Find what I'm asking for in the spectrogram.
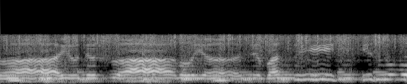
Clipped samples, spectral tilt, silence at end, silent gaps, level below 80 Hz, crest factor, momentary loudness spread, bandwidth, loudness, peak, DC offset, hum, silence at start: under 0.1%; -11 dB/octave; 0 s; none; -66 dBFS; 14 dB; 6 LU; 4.3 kHz; -18 LUFS; -4 dBFS; under 0.1%; none; 0 s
